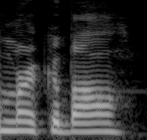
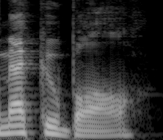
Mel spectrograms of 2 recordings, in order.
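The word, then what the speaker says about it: Mekubal: week that's true uh how do you spell merab ball m e k u b a there's no R there's no guys guys we have collectively made a mistake I've been informed that this is not just me but spoiler alert there is no R in mechu ball so stop saying it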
